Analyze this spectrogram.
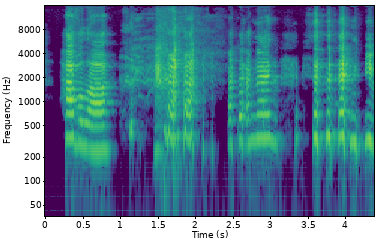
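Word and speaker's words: hvala: And then so in Croatian, forgive my pronunciation because I know this is wrong, but to say thank you, it's va va va.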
